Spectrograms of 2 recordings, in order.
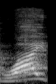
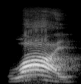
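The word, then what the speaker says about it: why: ওয়াই, কেন, উচ্চারণটা হোয়াই না, উচ্চারণ হবে ওয়াই, কেন।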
